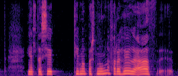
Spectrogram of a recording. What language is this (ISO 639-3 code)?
isl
